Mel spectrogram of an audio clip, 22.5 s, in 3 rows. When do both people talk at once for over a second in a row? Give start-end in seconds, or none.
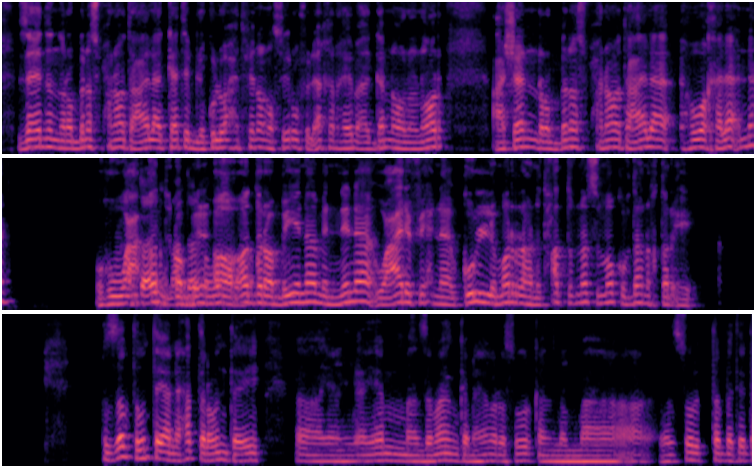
8.8-10.1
